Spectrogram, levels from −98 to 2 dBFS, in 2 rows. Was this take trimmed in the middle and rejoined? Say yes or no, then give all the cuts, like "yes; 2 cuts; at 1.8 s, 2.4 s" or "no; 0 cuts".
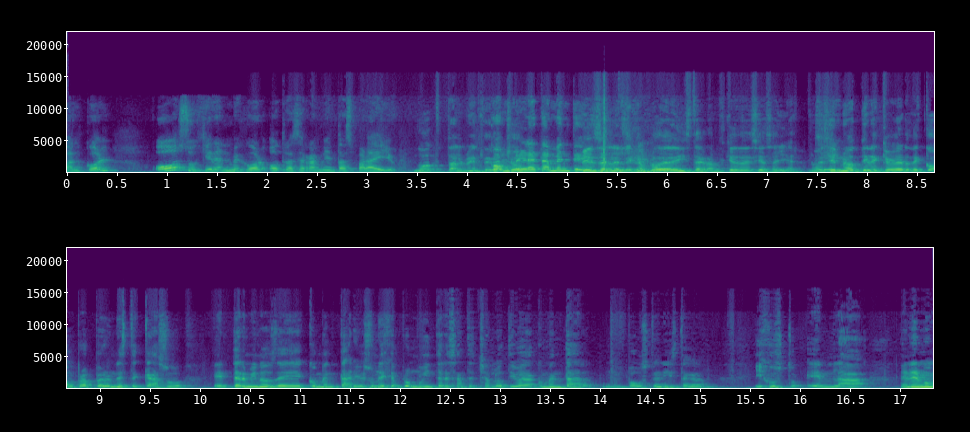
no; 0 cuts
